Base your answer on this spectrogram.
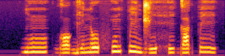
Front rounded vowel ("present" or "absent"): absent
